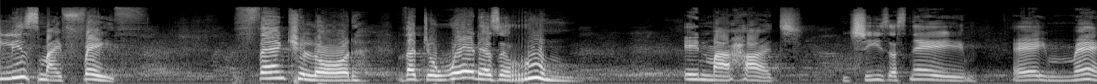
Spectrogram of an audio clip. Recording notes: At GTCFC City campus at the morning service.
